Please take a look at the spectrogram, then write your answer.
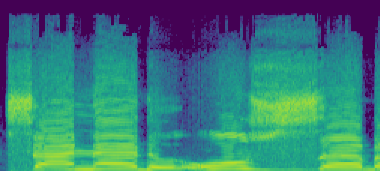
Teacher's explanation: سند پہ دال پہ قلقلہ ہو رہا ہے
